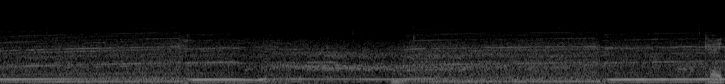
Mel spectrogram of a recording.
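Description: A Lotus Elise engine drones steadily on the Tsukuba race track, its pitch holding and stepping as the throttle is fed on and off, heard from on board at moderate loudness.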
